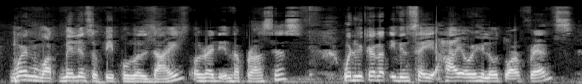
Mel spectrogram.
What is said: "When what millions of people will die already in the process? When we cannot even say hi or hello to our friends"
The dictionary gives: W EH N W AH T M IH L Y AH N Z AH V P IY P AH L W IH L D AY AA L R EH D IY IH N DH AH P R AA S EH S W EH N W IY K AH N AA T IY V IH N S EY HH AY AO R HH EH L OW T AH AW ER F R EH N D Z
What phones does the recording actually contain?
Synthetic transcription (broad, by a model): W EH N W AH T M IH L Y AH N S AH V P IY P AH L W IH L D AY AA L R EH D IY IH N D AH P R AA S EH S W EH N W IY K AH N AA T IY V IH N S EY HH AY AO R HH EH L OW T AH AW ER F R EH N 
